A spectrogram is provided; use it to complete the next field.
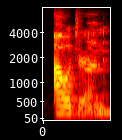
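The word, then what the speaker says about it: Aodren: Aldrin. It's kind of like, it rhymes with cow. It's like the AO sound makes the owl sound.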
